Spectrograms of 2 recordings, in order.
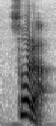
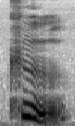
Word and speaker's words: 空: about the natural environment our first kanji has two pronunciations which we are going to learn today the first is sora which means sky the second is ku when i put it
